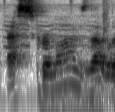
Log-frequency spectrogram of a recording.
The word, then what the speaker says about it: escrima: the double bow is probably cooler than uh escrima that's how it's pronounced uh but it's still cool obviously but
